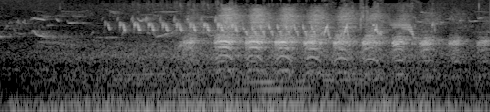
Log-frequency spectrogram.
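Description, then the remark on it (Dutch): A wild duck quacks in a rapid, descending series of about eight loud calls as it comes by, over a steady low outdoor rumble, with faint higher bird chatter at the start. “En natuurlijk kwam de wilde eend voorbij.”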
